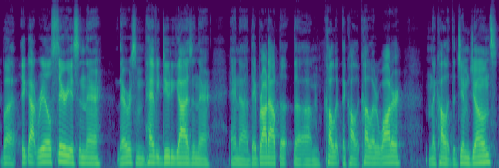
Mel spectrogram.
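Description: A man in a casual podcast interview, telling a long story in a relaxed, meandering way. His voice sits in an ordinary middle pitch, and he scatters fillers and curse words throughout. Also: moderate pace, clean tone. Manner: rambling, laid-back, profane, many fillers. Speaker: guest artist.

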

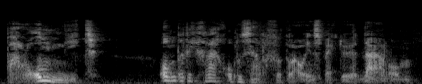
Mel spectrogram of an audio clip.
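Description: In a full character voice, a man plays a sarcastic, defiant adventurer under arrest and held for questioning, recounting events. His deep, gravelly, slightly rough voice moves at normal speed with huge pitch swings and sharp shifts in loudness.

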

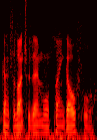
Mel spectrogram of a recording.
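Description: A man with an English accent talks easily about his life as a racing driver. His voice sits a little low, and his humor is dry and self-deprecating. The tone is loose, podcast-style chat. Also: monotone, normal speed. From England.

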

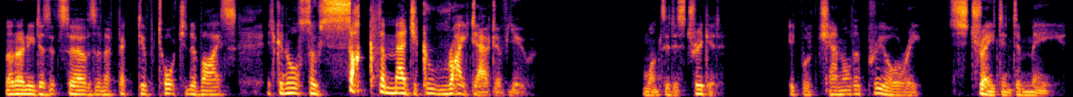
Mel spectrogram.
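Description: A man's voice: mid-range voice, fairly bright tone, slightly rough, dry recording, studio quality. A man voicing a mocking, menacing villain. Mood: mocking menace. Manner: taunting, slow and menacing, sometimes whispering. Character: cruel scheming male villain, mocking. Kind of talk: audiobook character voice.

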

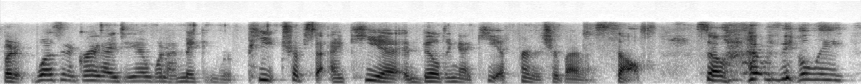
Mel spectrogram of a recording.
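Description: A woman's voice: medium pitch, animated, fairly quick, darkish tone, breathy edge, dull audio. A woman co-hosting a casual chat, telling long rambling stories and laughing often.

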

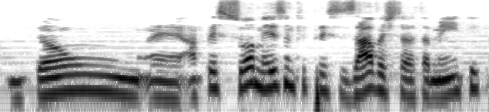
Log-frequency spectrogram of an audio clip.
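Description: A Brazilian man hosts a casual chat, a bit high-pitched and husky, swearing as he tells stories with indignation. The recording is dull and lo-fi. Faint music plays underneath. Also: moderate pace. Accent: Brazilian Portuguese. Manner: profane, indignant storytelling. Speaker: podcast host.

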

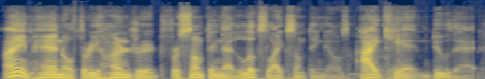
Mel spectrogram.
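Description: With a fairly low voice at a moderate pace, an American podcast host spins a casual, slangy tale and performs imagined quotes along the way. The studio sound is clean and dry.

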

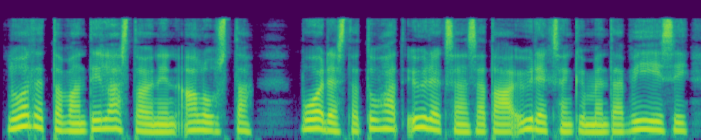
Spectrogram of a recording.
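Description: News feature narrator, scripted reading, steady and measured, mid pitch, dry close sound. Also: clear, resonant tone, no room sound. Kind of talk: scripted narration of a long-form news article.

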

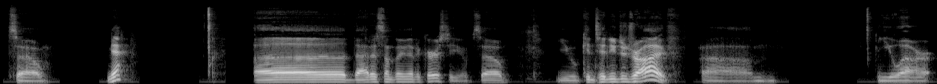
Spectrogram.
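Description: Here a man narrates as a tabletop game's game master, off the cuff and casual, stumbling along with drawn-out pauses. His pitch is fairly low.

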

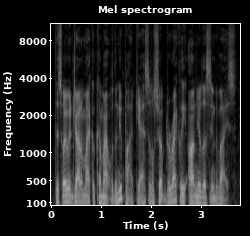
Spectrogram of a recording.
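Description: A man hosts a podcast in a casual but practiced way. He talks fast in a fairly low, gravelly voice, recorded dry with no room sound. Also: no room sound. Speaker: podcast host and announcer. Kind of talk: casual hosting, podcast sign-off.

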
